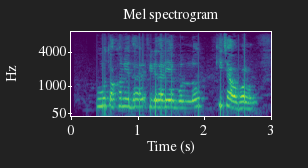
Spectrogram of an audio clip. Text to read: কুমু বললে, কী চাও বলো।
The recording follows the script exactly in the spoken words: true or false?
false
